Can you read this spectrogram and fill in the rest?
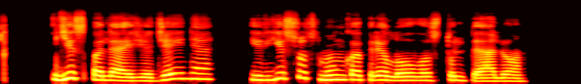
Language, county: Lithuanian, Kaunas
